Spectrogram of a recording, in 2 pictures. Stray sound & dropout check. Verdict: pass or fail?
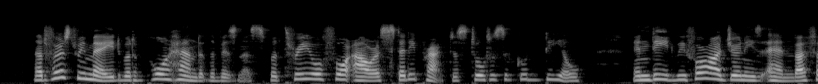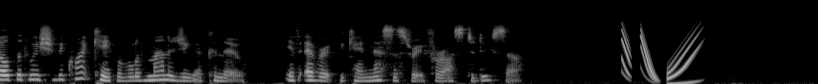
fail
